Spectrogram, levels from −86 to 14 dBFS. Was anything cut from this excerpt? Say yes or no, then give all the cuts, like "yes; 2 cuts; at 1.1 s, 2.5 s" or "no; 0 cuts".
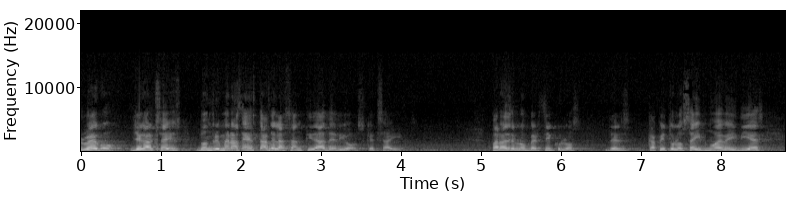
yes; 7 cuts; at 0.9 s, 1.6 s, 2.0 s, 2.3 s, 3.7 s, 5.3 s, 7.8 s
